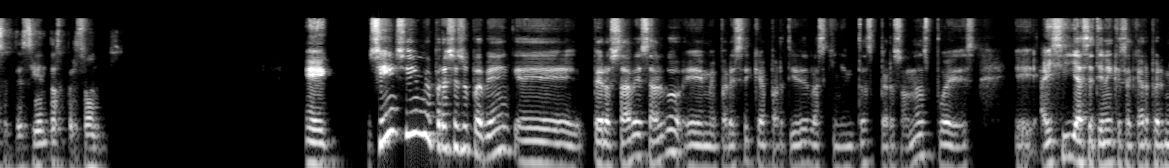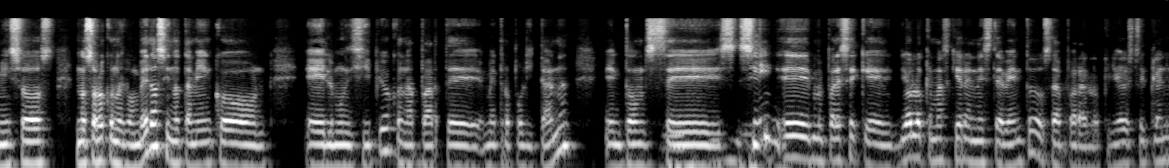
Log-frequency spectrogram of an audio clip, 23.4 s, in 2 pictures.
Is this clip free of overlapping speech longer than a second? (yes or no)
no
